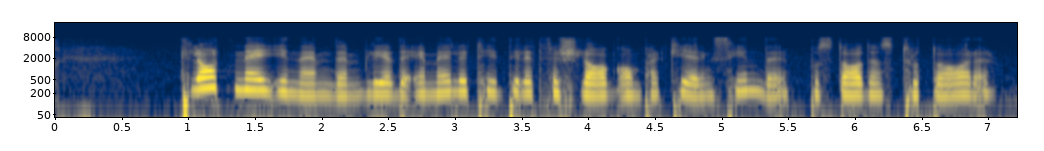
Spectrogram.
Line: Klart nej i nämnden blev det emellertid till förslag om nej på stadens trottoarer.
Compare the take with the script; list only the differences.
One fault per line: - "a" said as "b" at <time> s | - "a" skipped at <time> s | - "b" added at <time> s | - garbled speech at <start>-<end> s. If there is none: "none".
- "ett" added at 3.5 s
- "nej" said as "parkeringshinder" at 4.4 s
